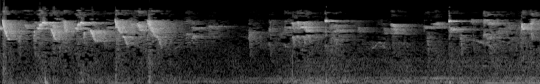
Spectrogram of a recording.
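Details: Canary singing with its trilling song: continuous, very high-pitched rapid trills and rolling warbled phrases that rise and fall in loudness, with short pauses between bursts and no other clear sounds.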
